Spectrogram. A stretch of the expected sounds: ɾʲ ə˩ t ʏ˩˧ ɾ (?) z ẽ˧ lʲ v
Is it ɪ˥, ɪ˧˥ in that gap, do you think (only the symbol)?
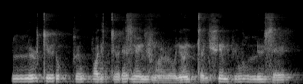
ɪ˥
